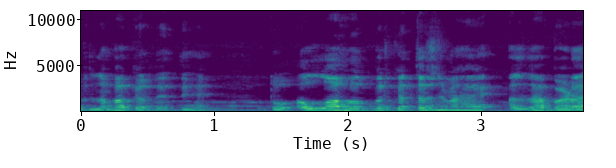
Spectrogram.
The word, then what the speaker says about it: اللہ اکبر: تلفظ ٹھیک ہونا چاہیے، اللہ اکبر، یہ اس کا تلفظ ہے، حمزہ بھی واضح ہو اور را بھی واضح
